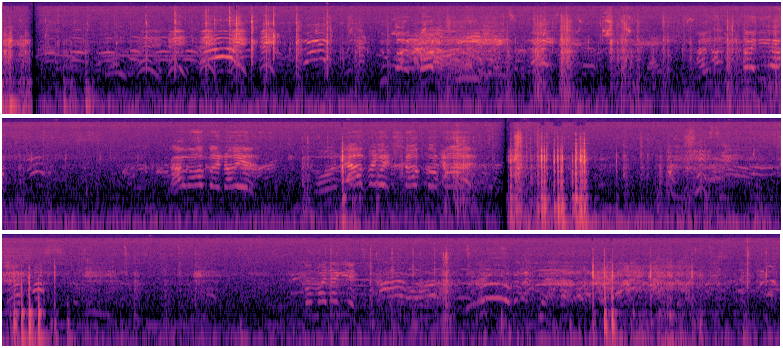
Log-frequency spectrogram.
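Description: People shout and cheer outdoors at a distance.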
